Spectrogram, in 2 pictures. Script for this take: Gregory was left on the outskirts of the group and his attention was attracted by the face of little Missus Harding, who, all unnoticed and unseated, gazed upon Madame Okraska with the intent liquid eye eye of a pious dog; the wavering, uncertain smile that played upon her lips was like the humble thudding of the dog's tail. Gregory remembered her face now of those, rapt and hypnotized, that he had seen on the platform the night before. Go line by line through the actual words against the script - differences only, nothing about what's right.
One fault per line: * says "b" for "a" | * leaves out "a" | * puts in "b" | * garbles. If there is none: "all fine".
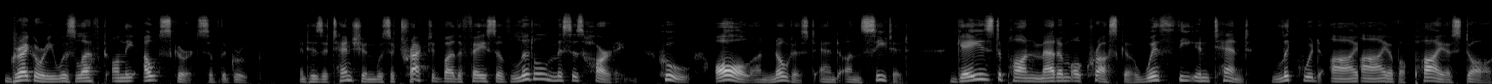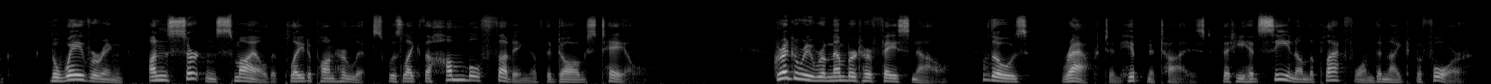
all fine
